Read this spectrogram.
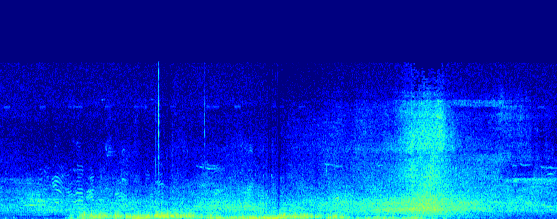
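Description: Wind blusters into the microphone outdoors.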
